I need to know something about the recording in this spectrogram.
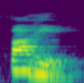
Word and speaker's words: Paris: Un ejemplo de je suis à Paris. Je suis à Paris. La S no se pronuncia en la palabra París.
